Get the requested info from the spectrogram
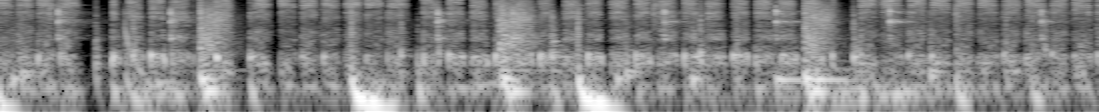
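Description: A pencil scratching over cardboard as it traces an outline, with background music underneath.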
